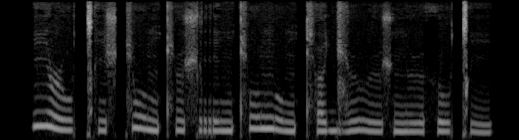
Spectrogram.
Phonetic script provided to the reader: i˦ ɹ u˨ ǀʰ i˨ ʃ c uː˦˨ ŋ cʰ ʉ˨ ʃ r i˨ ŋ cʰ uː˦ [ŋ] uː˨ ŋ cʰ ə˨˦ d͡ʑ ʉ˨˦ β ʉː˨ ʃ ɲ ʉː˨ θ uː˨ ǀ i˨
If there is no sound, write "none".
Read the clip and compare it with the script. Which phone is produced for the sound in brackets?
ŋ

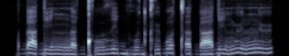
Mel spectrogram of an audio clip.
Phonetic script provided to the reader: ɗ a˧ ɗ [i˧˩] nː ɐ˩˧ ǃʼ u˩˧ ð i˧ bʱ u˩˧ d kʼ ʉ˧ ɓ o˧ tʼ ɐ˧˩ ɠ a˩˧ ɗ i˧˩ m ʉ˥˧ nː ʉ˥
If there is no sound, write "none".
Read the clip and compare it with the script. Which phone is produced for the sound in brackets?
i˩˧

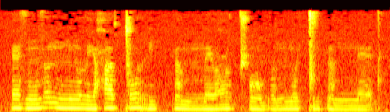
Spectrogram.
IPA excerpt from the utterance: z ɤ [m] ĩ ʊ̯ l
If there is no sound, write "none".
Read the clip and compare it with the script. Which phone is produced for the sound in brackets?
nː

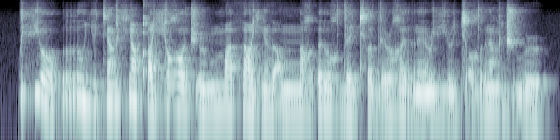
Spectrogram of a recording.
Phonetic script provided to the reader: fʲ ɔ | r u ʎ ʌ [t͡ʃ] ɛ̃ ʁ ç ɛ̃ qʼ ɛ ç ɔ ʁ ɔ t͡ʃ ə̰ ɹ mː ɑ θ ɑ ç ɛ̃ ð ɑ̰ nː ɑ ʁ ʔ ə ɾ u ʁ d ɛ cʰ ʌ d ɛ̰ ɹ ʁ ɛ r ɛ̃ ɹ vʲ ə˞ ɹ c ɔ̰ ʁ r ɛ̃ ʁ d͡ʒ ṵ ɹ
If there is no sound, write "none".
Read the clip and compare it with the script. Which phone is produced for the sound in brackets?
c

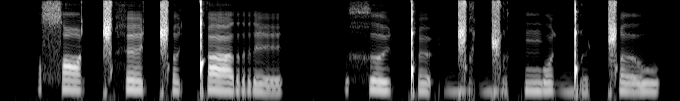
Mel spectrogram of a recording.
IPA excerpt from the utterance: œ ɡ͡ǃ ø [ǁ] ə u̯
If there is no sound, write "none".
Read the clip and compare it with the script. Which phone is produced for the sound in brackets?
ǁ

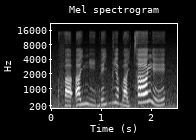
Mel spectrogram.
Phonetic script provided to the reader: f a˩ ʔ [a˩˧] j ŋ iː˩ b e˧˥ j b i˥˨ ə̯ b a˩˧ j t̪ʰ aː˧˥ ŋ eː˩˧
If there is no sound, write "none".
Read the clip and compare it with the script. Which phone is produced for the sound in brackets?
a˧˥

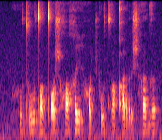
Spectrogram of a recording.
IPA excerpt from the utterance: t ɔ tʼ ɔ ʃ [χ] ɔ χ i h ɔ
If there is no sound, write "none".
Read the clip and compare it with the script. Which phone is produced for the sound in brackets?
χ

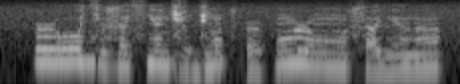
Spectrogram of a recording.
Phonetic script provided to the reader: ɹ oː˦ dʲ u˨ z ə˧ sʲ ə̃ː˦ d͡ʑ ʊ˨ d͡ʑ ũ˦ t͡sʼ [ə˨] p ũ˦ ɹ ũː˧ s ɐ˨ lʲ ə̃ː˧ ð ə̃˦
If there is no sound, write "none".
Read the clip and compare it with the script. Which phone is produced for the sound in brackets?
ə˞˨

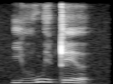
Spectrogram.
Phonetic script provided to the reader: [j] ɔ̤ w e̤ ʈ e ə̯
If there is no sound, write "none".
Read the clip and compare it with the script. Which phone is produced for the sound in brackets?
j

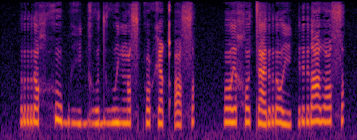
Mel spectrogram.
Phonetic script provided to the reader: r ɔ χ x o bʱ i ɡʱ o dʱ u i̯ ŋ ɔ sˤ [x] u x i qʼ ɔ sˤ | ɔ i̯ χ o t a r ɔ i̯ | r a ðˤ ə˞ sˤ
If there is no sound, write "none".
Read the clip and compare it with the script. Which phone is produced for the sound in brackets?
k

